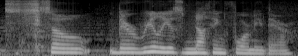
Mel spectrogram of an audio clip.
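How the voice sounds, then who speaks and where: An actress playing an earnest young woman in a video game, speaking softly and wistfully. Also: medium pitch, measured pace, close to an everyday voice. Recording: game audio over loud music.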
